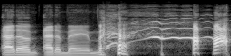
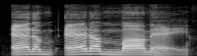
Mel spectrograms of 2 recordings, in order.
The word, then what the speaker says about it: edamame: OH, I didn't say it right. I called it edame. I could Dude, I know. My boy Marcela is losing his mind, dude. Edamame.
